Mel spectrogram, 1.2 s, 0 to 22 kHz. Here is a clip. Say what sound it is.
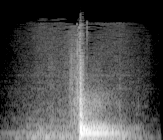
Closing a 64 years old book, hard covered and filled with a very thin kind of paper.
book, household, lofi, loop, noise, paper, percussive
